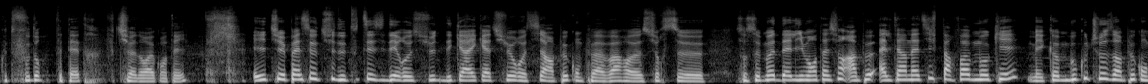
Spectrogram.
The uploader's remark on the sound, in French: Débat enregistré en public à la REcyclerie.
